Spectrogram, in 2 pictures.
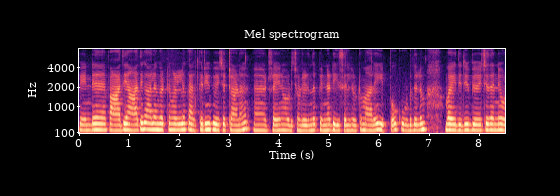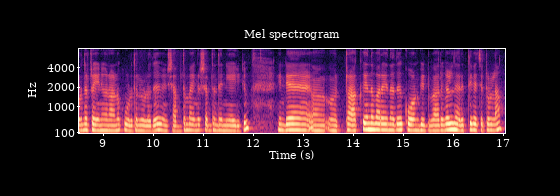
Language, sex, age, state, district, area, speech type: Malayalam, female, 30-45, Kerala, Ernakulam, rural, spontaneous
